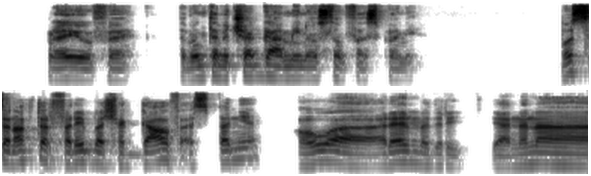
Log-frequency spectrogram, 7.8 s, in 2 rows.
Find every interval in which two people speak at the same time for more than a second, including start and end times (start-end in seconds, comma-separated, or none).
none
